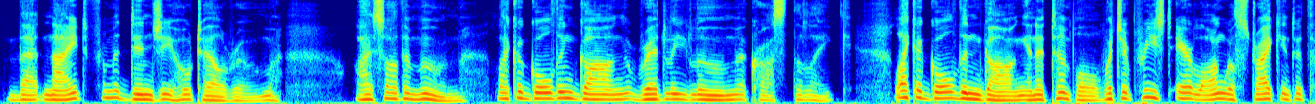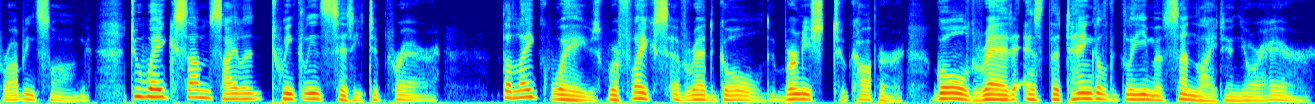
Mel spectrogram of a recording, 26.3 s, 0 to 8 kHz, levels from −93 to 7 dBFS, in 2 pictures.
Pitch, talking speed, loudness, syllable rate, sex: 140 Hz, 155 wpm, -18 LUFS, 3.8 syllables/s, male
